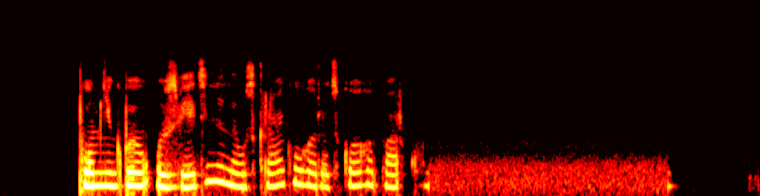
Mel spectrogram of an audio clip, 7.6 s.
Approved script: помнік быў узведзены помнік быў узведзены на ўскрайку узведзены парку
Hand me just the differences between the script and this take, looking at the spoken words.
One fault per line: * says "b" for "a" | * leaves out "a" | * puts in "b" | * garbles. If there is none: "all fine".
* leaves out "помнік быў узведзены"
* says "гарадскога" for "узведзены"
